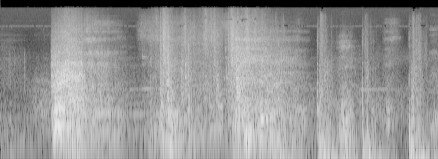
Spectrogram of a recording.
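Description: Loud explosions boom and rumble one after another.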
